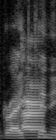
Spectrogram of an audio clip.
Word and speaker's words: writing: writings or writing La W no suena al inicio. okay Cuando ustedes writing vean la W en una palabra al inicio, no suena. Nada más se pronuncia la okay R.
